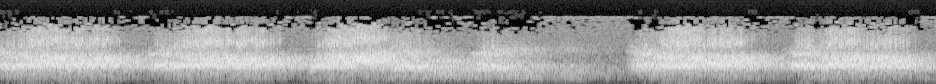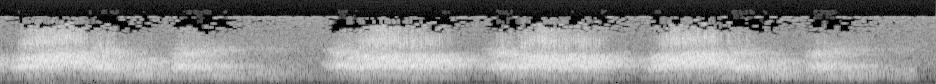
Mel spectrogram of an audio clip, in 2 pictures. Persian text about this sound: اما حکومت علی امروز پیروز است، زیرا مردم ایران اهل کوفه نیستند و فریاد میزنند اماما اماما ما اهل کوفه نیستیم.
